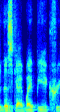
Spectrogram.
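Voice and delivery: ordinary talk, nothing marked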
